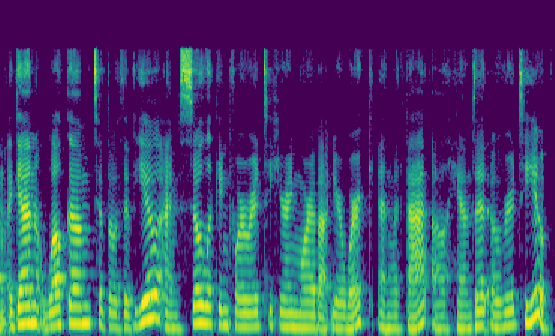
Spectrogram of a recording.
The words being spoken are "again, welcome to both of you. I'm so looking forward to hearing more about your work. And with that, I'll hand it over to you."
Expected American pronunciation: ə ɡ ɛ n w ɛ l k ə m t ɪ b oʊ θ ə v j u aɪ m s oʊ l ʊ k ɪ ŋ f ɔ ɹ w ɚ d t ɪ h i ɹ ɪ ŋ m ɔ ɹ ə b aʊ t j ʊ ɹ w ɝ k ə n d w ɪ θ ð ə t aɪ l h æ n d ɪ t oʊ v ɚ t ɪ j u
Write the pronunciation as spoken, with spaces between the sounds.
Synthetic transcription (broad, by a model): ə ɡ ɛ n w ɛ l k ə m t ɪ b oʊ θ ə v j u aɪ m s oʊ l ʊ k ɪ ŋ f ɔ ɹ w ɚ d t ɪ h i ɹ ɪ ŋ m ɔ ɹ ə b aʊ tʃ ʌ ɹ w ɝ k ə n w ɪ ð ə t aɪ l h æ n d ɪ t oʊ v ɚ t ɪ j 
